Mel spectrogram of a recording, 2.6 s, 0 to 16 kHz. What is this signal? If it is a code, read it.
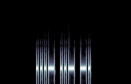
Morse code, heard as a keyed tone, about 30 wpm, 700 Hz. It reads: VUN
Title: All Cut Numbers - 3-Digit 30wpm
